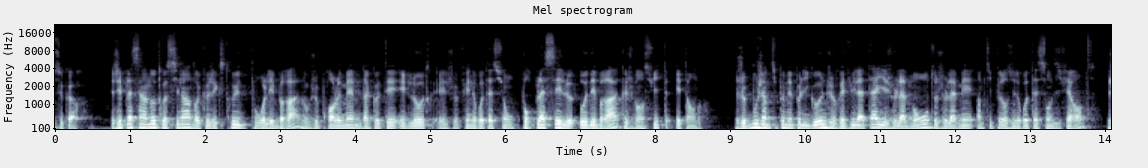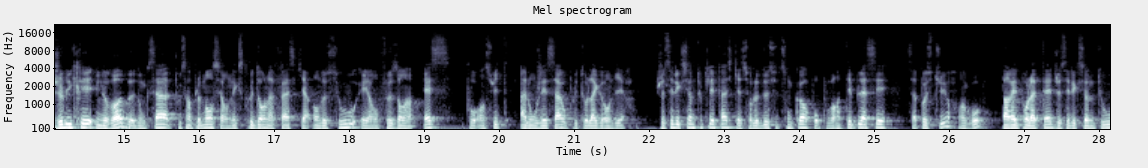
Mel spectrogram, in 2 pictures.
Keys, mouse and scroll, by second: 0.3 middle click, 0.5 Tab, 0.6 middle click, 1.5 super+middle click, 2.0 shift+super+d, 2.7 r, 3.7 r, 4.5 g, 5.0 g, 6.0-6.6 middle drag, 6.9 middle click, 7.2 Tab, 7.4 click, 8.1 click, 8.4 shift+middle click, 8.6 click, 8.9 shift+click, 9.2 g, 9.6 middle click, 9.8 s, 11.0 r, 11.8 Tab, 11.9 middle click, 12.8 Tab, 13.1 shift+middle click, 13.7 click, 13.9 super+middle click, 14.1 super+s, 15.2 e, 16.1 middle click, 16.7 middle click, 16.9 click, 18.0 g, 18.4 middle click, 19.2 g, 19.3 middle click, 19.6 click, 19.8 g, 20.4 g, 20.7 middle click, 21.1 g, 21.6 Tab, 21.7 middle click, 21.9 middle click, 22.7 middle click, 23.6 b, 24.4 middle click, 25.2 click, 25.8 g, 26.1 g, 26.5 r, 26.7 middle click, 26.9 middle click, 27.4 click, 27.6 shift+click, 27.7 shift+click, 27.9 middle click.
